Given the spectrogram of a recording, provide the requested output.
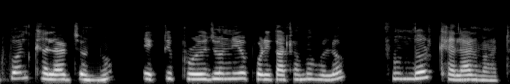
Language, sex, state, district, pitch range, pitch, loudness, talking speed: Bengali, female, West Bengal, North 24 Parganas, 225-260 Hz, 240 Hz, -15 LUFS, 115 wpm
